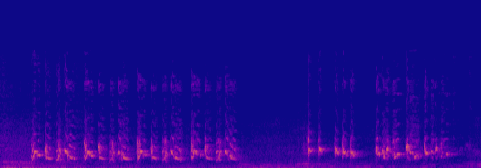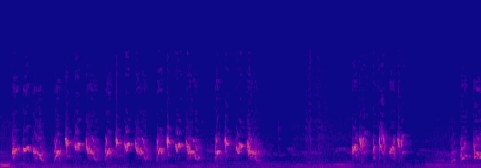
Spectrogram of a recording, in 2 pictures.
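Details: Highly worked-up yellow-vented bulbul in full song, played to stir silent bulbuls to respond: long rapid chattering phrases of bright warbled notes, broken by short gaps, phrases repeating across nearly ten seconds.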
